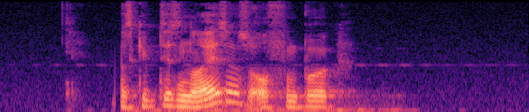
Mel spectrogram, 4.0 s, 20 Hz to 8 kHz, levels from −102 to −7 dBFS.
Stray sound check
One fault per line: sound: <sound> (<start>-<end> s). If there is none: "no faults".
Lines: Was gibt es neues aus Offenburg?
sound: dropout (0.9-0.9 s)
